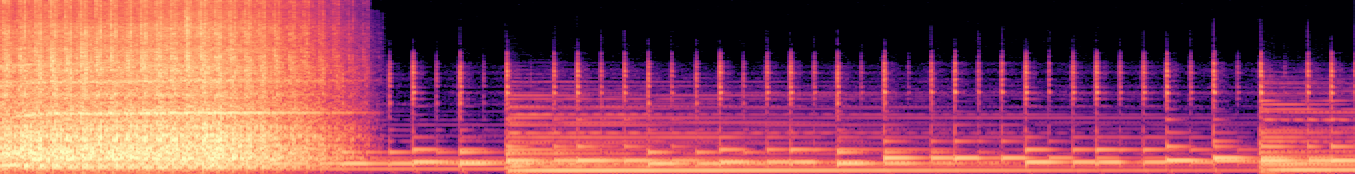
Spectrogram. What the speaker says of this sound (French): on va venir piquer du coup tout le long à la machine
